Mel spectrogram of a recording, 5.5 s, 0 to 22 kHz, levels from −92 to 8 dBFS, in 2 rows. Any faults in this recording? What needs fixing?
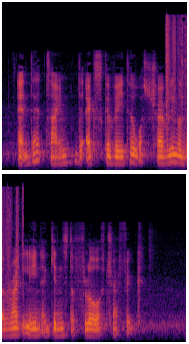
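A worn cable, connector or control was likely moved during recording, so its contact resistance changed rapidly. From 2.46 to 3.10 s this adds cable scratch noise: dense, uneven scratching and rustling only a little below the level of the speech. Replacing or reseating the worn lead and connectors, and keeping cables still while recording, would prevent it.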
